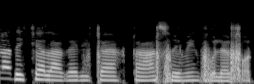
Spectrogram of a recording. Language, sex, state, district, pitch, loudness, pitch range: Bengali, female, Assam, Hailakandi, 190 Hz, -17 LUFS, 185-205 Hz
